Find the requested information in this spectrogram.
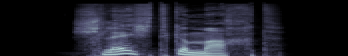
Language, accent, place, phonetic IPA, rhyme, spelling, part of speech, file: German, Germany, Berlin, [ˈʃlɛçtɡəˌmaxt], -ɛçtɡəmaxt, schlechtgemacht, verb, De-schlechtgemacht.ogg
- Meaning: past participle of schlechtmachen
